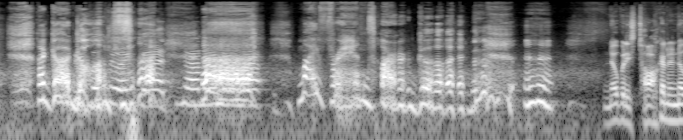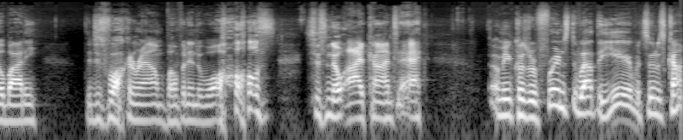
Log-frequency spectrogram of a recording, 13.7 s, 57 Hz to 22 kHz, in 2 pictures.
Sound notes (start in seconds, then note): 9.7 laughs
